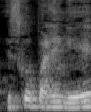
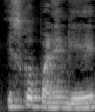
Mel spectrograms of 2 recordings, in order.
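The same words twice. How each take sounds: The two takes are said the same way.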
